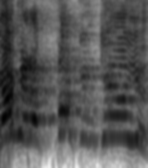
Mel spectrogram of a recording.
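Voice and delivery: high, distant-sounding furious yell; imitating an enraged pursuer; yelled threat. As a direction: threaten someone from down the street. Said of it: "running behind me yelling".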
